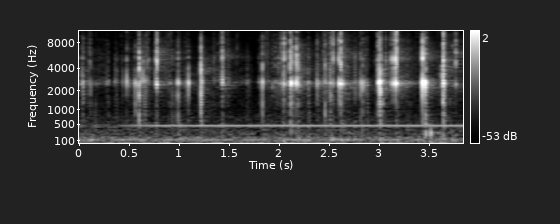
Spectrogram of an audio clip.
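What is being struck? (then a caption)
Bar of soap. Long white acrylic nails scrape a solid blue bar of soap held in the hands over a black plastic sheet, with shavings falling onto a pile below. A rapid series of crisp, bright scratching clicks and crinkles plays over a faint steady hum, with sharp, dry strikes that stop instantly.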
